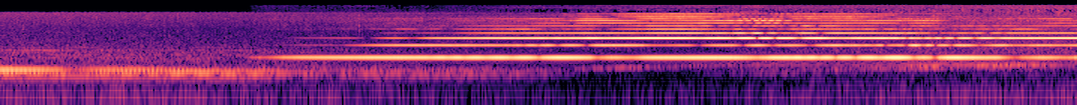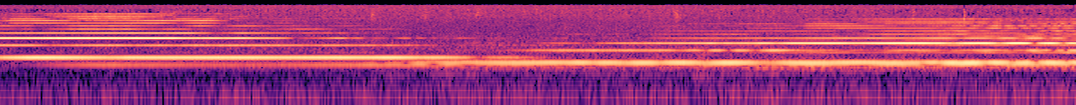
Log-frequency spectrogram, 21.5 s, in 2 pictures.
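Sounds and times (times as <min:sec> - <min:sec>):
clarinet notes in E pentatonic: 0:00.0 - 0:21.5
tornado siren: 0:00.0 - 0:21.5.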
